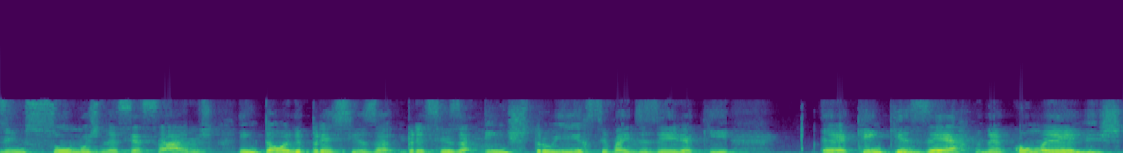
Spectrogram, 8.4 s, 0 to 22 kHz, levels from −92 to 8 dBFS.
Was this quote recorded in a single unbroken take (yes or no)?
no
